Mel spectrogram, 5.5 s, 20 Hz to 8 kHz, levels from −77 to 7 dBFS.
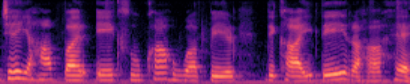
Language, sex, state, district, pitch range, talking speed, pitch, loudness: Hindi, female, Madhya Pradesh, Katni, 160-190 Hz, 120 wpm, 175 Hz, -18 LUFS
